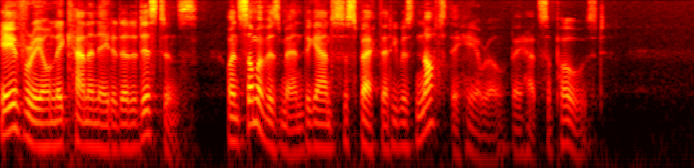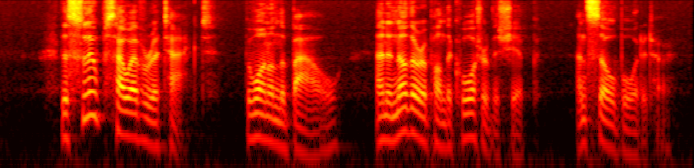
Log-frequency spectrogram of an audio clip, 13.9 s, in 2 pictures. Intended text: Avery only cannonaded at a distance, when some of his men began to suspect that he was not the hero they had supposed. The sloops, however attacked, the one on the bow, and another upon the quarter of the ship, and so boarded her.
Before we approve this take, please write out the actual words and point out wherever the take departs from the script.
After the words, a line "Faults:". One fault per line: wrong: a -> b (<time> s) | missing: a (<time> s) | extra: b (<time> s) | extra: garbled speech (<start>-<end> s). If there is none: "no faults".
Avery only cannonaded at a distance, when some of his men began to suspect that he was not the hero they had supposed. The sloops, however attacked, the one on the bow, and another upon the quarter of the ship, and so boarded her.
Faults:
no faults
